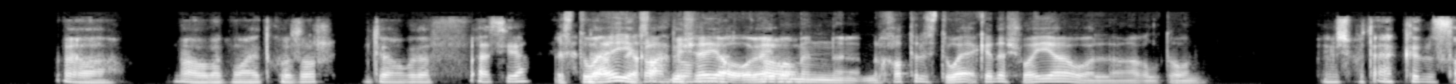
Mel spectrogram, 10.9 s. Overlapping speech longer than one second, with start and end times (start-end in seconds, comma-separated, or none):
4.4-6.0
